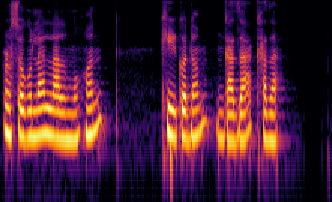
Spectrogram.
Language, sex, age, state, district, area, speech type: Assamese, female, 18-30, Assam, Majuli, urban, spontaneous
